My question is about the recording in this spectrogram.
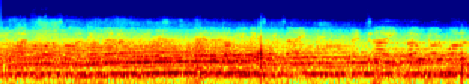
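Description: TCR touring cars' turbocharged four-cylinder engines running at speed on the circuit, a continuous engine drone with a slight rise and fall in pitch.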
